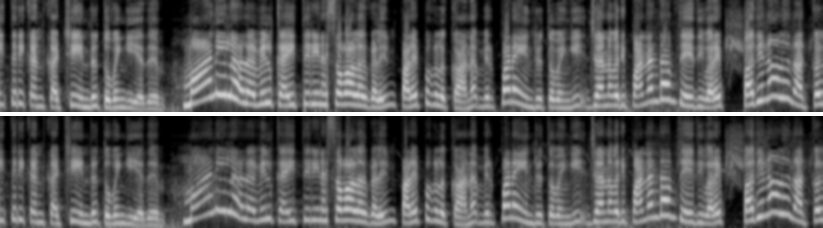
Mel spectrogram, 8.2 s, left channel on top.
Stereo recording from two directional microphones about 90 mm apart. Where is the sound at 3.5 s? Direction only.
40° left (ahead or behind).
